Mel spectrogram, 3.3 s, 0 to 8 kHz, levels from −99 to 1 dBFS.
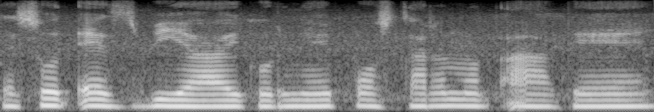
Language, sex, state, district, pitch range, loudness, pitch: Chakma, female, Tripura, Dhalai, 160-170 Hz, -16 LUFS, 165 Hz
